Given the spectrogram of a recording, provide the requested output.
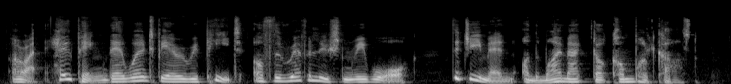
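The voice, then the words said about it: Put-on posh British accent. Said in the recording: “I think this first one should have a Brit voice. ... do you want a proper Brit voice? ... it's got to be a proper Brit voice. ... Queen's English, then.”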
